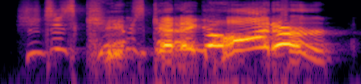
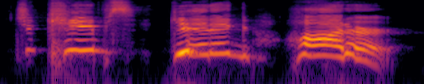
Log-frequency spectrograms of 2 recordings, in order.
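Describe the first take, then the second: First: Higher, louder exasperated cry; mock outrage. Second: Said in the usual way. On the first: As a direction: burst out in comic exasperation.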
